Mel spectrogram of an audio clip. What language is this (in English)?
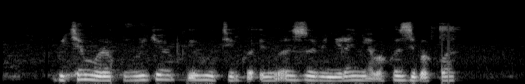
Kinyarwanda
